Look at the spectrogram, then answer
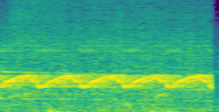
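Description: A fire brigade siren wails steadily at a blaze in a building in Mumbai, its pitch rising and falling in a continuous loud cycle that cuts off abruptly at the end.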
